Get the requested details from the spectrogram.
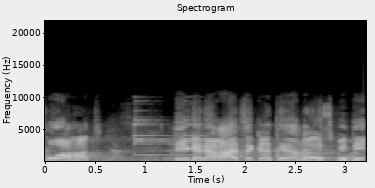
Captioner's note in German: Anhaltende Unruhe - Glockenzeichen der Präsidentin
